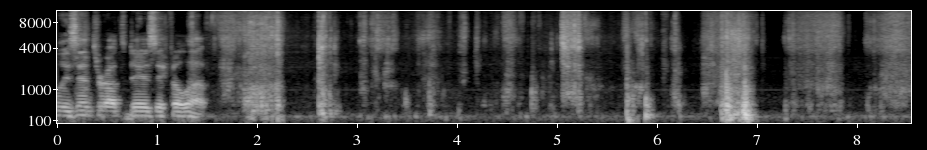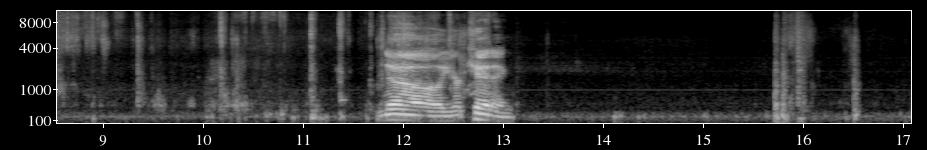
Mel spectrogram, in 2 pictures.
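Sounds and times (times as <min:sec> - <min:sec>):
cardboard box scraping and rustling: 0:01.6 - 0:02.3.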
